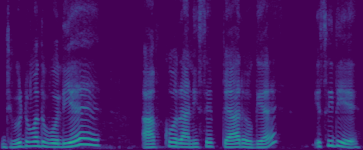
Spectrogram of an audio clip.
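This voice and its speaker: A woman's voice: on the high side, dry recording, voice pushed up. A woman voicing a teasing, caring young man in a told story, drawing out his words. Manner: drawn-out, teasing.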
